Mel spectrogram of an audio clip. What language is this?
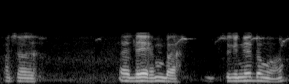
Bodo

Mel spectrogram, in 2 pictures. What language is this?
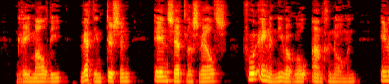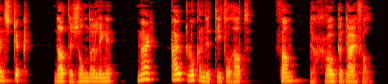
Dutch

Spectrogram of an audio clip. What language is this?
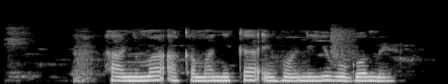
Kinyarwanda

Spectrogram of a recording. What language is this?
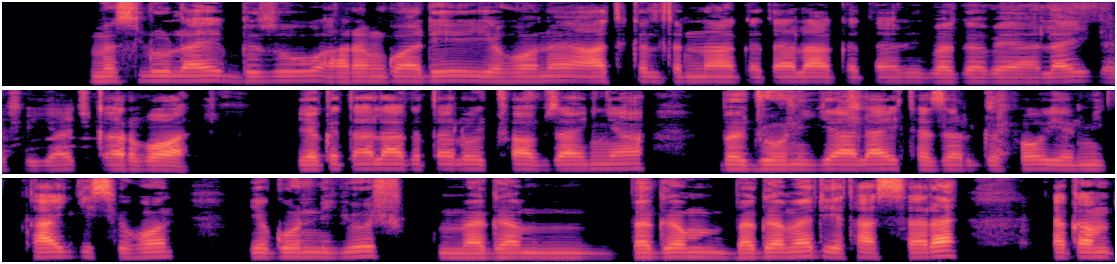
Amharic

